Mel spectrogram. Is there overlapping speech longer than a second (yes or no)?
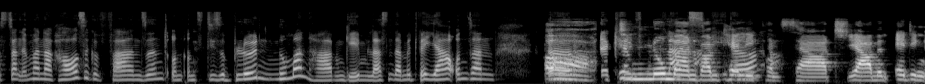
yes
